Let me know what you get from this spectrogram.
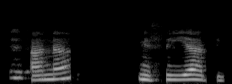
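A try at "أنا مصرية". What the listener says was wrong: Disukunkan saja. Ana misriyah.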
